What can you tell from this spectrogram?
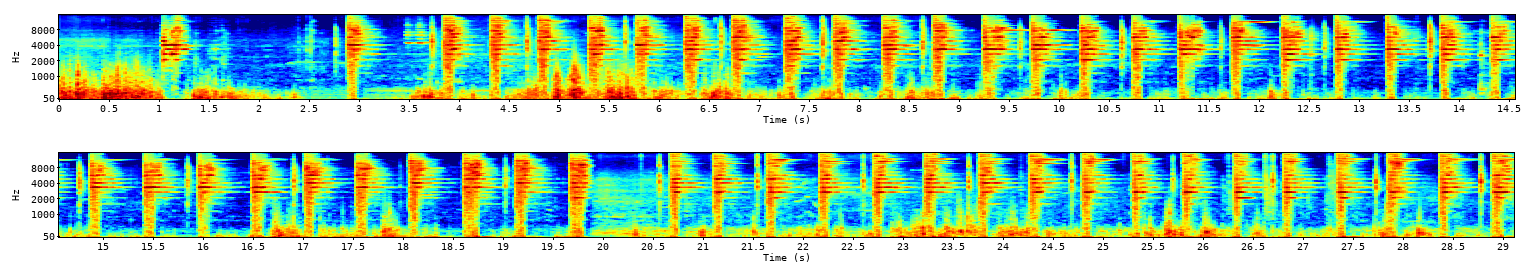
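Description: Sledgehammer blows on a steel truck leaf spring leaf laid across an iron block, about two ringing metal strikes a second, hammering the leaf to raise its arch.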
